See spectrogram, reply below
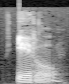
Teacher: it will turns into it'll, where the T sounds like a D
